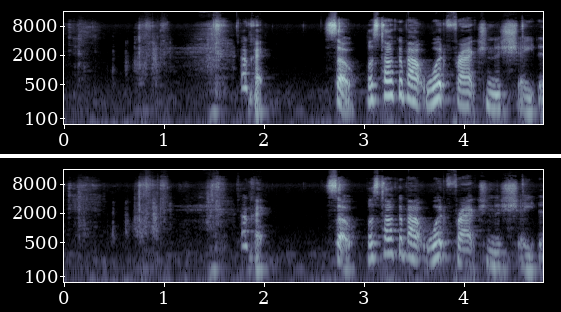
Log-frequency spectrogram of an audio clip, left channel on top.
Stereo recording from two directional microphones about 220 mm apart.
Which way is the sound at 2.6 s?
40° left (ahead or behind).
